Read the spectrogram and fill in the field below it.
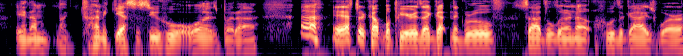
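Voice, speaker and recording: With a Boston accent, a man speaks at a fairly quick pace, medium pitch and ordinary pitch variation in a very clean recording with a silent background. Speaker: sports play-by-play announcer. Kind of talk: simulated game play-by-play with casual asides. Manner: casual, halting with repeated words.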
